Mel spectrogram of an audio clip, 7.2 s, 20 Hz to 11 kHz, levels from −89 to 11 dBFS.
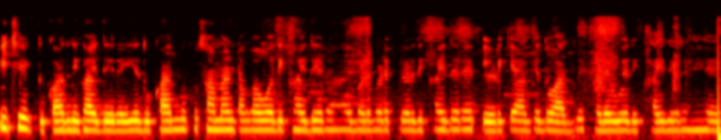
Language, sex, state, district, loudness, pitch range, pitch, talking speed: Hindi, female, Bihar, Vaishali, -23 LUFS, 180-190 Hz, 185 Hz, 285 wpm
